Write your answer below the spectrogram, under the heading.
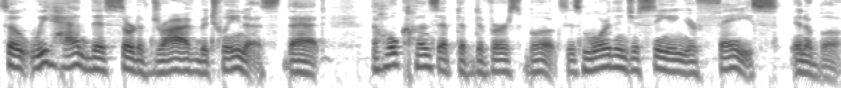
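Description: A man with a Southern US accent, a fairly low pitch, a dark, mellow tone, and lively intonation, on a very clean recording with a silent background. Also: fairly slow pace. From US South, rural. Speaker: author and educator. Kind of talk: interview.

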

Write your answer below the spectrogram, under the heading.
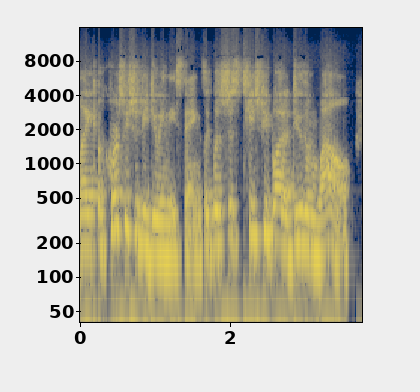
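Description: A woman speaks in a normal speaking voice. Her pitch is fairly low, with ordinary variation. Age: 40s. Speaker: physical therapist and combat veteran. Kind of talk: casual chat.

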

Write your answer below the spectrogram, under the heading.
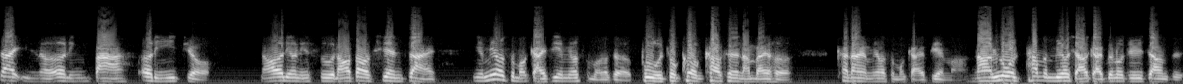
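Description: In a Taiwanese accent, a man talks at a very fast pace with a fairly high pitch and ordinary pitch variation. The sound is dry and close, with no echo. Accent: Taiwanese Mandarin. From Taiwan, Taichung. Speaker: caller. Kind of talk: call-in opinion.

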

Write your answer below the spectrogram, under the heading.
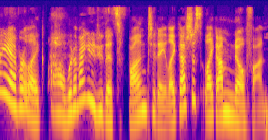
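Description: A woman's fairly high voice makes very wide pitch swings in a dry, close sound with no echo. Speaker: podcast co-host. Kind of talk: casual interview chat.

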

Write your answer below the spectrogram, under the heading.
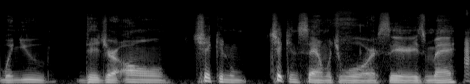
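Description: In a very clean recording with a silent background and a dry, close sound with no echo, a man talks at a fairly slow pace and a fairly low pitch in an ordinary speaking voice. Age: 40s. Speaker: rapper and podcast co-host. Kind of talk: casual chat.

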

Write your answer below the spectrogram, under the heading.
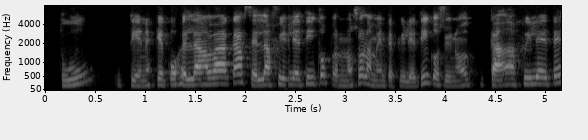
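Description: With a Cuban accent, a woman talks at a medium pitch with ordinary pitch variation. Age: 50s. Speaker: leadership coach. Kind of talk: interview conversation.

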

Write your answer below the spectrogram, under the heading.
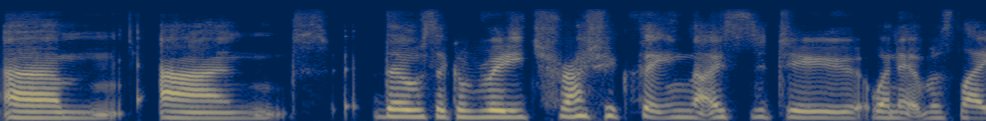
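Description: Over a quiet background, a woman with a southern English accent speaks at a moderate pace in a fairly low voice, her pitch varying in an ordinary way, the sound dry and close with no echo. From southern England (South Coast). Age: 20s. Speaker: food and travel vlogger. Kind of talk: casual interview chat.

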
